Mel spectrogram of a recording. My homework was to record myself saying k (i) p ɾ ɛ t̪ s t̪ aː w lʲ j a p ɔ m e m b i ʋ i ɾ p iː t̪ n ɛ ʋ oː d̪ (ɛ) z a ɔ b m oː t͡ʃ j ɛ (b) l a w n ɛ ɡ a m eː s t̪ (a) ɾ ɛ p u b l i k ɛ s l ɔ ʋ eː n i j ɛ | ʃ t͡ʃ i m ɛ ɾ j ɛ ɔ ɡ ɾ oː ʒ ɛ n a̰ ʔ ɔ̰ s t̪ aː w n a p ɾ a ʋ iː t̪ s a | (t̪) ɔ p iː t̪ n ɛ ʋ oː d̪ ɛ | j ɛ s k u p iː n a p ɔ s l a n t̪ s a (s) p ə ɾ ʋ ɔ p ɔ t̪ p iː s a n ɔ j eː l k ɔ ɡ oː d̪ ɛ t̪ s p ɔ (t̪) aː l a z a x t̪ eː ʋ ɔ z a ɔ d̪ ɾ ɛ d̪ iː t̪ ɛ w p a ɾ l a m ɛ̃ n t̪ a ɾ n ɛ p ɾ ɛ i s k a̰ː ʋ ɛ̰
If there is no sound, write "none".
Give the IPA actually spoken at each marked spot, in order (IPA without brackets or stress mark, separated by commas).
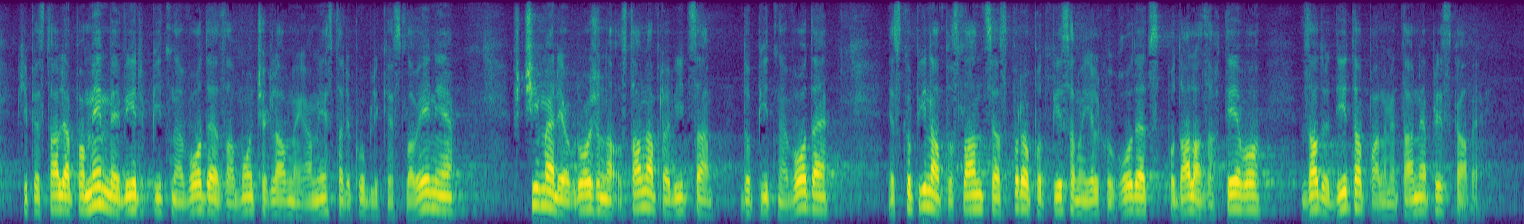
i, ɛ, ɡ, a, d̪, s, d̪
